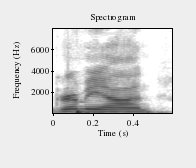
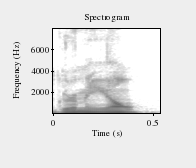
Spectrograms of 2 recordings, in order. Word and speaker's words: Gremillion: I think the true pronunciation is Gremillion. That would make sense. I've always said Gremillion. Proper French.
